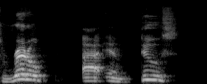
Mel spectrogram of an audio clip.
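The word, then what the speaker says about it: RITL: That's R I T L pronounced Riddle.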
